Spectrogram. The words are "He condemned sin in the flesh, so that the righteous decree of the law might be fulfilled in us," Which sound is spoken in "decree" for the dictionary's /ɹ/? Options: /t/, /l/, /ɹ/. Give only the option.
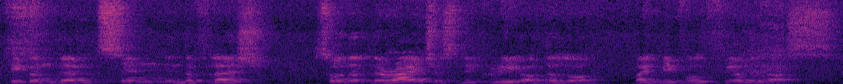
/ɹ/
